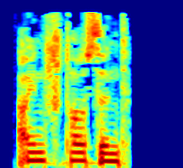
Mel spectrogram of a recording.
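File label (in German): "einstoßend", german; adjectives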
